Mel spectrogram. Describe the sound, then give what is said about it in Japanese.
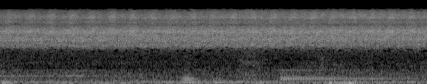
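A dense, continuous sizzling drone of cicadas, now mostly large brown cicadas (aburazemi), calling to attract mates, fills the whole recording, loud and steady without pause, with faint low background noises from the surroundings underneath. “今もこのセミの鳴き声っていうのが入ってると思うんですけどずっとこの音ですね、うん、昔はねこのいろんなセミの鳴き声がつくつく帽子であったり、ね、ミンミンゼミであったりっていうのが、ね、入り混じってたように思うんですけど今はやっぱりアブラゼミとかね、まクバゼミみたいな風になってきてますね。”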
